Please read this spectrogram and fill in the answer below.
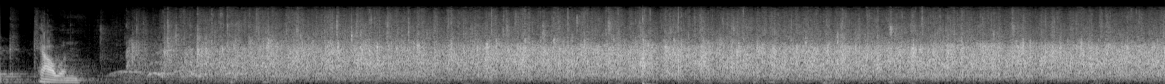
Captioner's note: applause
